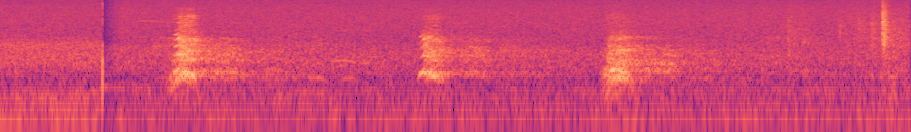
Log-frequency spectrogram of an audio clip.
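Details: Galgo Español, a Spanish greyhound, running at the Geestmerambacht dog park: three short, sharp barks about a second apart, fairly faint over a steady low outdoor hiss.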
